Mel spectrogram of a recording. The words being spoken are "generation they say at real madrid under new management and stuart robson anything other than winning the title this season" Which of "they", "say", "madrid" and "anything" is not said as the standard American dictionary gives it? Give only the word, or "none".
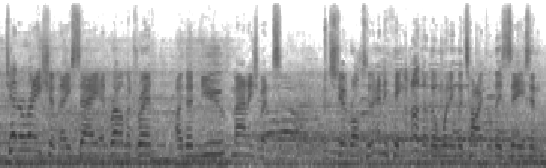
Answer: none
